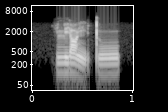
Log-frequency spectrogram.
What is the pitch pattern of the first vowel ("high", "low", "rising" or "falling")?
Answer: falling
